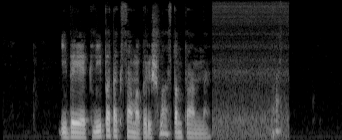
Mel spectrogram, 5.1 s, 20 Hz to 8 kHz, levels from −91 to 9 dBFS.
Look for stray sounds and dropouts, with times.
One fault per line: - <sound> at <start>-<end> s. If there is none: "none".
- laugh at 4.1-4.2 s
